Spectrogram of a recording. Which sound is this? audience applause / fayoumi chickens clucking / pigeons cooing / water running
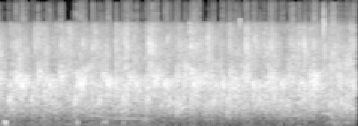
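audience applause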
